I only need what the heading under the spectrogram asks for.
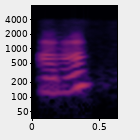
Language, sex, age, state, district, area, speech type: Telugu, male, 30-45, Andhra Pradesh, Anantapur, urban, conversation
